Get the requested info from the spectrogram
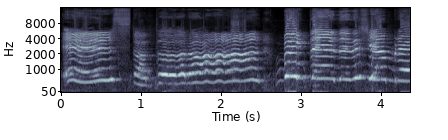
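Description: A young girl singing a few loud, held notes with a wavering pitch.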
